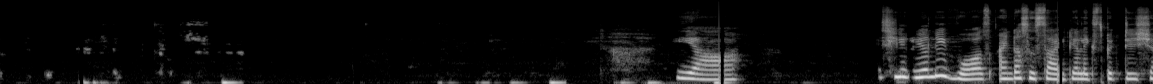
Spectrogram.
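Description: At 0.78 to 0.85 s the speech breaks into a short glitch. It is damaged data in a compressed stream. Corrupted bytes make the decoder misread its frames and lose sync until it finds a valid header. A much briefer blip follows at 3.57 s. The same 64 ms glitch returns at 7.19 to 7.25 s. It comes again at 10.57 to 10.64 s, right after "really was and the".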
